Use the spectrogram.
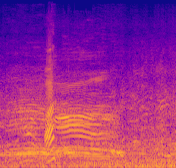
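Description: A Sahiwal bull lets out a deep, drawn-out moo nearby, over a busy background of crowd chatter at a livestock market.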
